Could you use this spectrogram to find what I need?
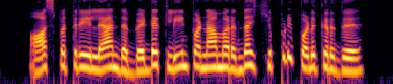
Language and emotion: Tamil, disgusted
